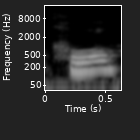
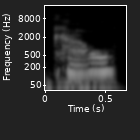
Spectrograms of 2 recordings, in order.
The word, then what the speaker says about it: Koul: It had Imugis, though they called them Kool or Kowl. It's spelled Koul, but the description of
